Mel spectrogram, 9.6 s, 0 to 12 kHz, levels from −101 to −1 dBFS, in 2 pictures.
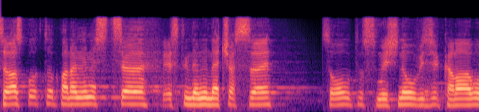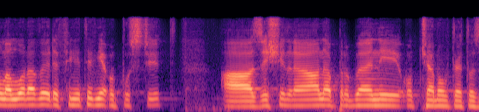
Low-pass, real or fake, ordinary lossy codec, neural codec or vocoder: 7.2 kHz; fake; MP3, 96 kbps; codec, 16 kHz, 0.5 kbps, X-Codec, HuBERT features, trained on balanced general audio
